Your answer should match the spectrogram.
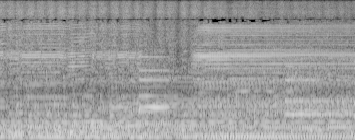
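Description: Live merengue típico band playing, with congas and güira under keyboard, bass and a reed instrument. A deep bass line comes in strongly about two and a half seconds in.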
